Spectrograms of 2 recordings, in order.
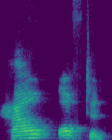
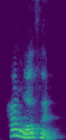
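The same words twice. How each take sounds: First: Each sound is fully and slowly pronounced. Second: The words are run together very fast. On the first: "So fully pronounced" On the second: "native speakers, we go... it's very fast"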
